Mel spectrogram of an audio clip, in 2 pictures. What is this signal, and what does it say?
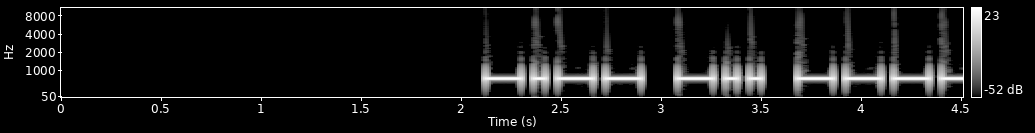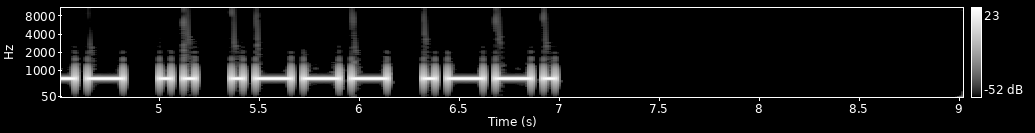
Morse code, heard as a keyed tone, about 20 wpm, 700 Hz. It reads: YD0IJP
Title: DXCC-100 Call Signs - 6 Characters - 20wpm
